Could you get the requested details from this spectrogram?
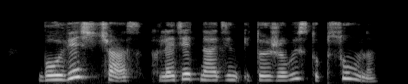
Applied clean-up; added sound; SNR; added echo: neural mask model DeepFilterNet 3.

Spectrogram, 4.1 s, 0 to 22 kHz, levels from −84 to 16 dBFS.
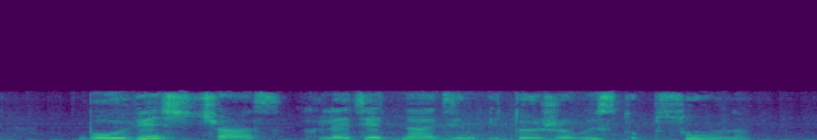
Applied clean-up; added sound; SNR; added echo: none; Motorcycle / Engine; 17 dB; none.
